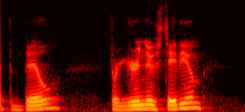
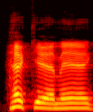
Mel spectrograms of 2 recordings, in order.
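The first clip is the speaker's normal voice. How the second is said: much higher, louder, bursting with cheer; excited greeting; 11 semitones higher, 9 dB louder than usual. Real, not acted. Streamer greeting Seastrom in chat, loud excited hello.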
